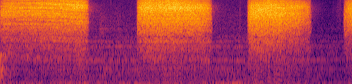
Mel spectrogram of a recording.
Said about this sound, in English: That's the sound of a Madagascar hissing cockroach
